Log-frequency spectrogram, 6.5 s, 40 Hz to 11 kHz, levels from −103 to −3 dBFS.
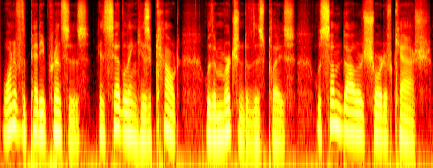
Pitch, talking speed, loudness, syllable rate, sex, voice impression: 120 Hz, 195 wpm, -19 LUFS, 5.3 syllables/s, male, masculine, middle-aged, tensed, slightly muffled, slightly halting, sincere, calm, mature, friendly, reassuring, wild, slightly lively, kind, slightly strict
